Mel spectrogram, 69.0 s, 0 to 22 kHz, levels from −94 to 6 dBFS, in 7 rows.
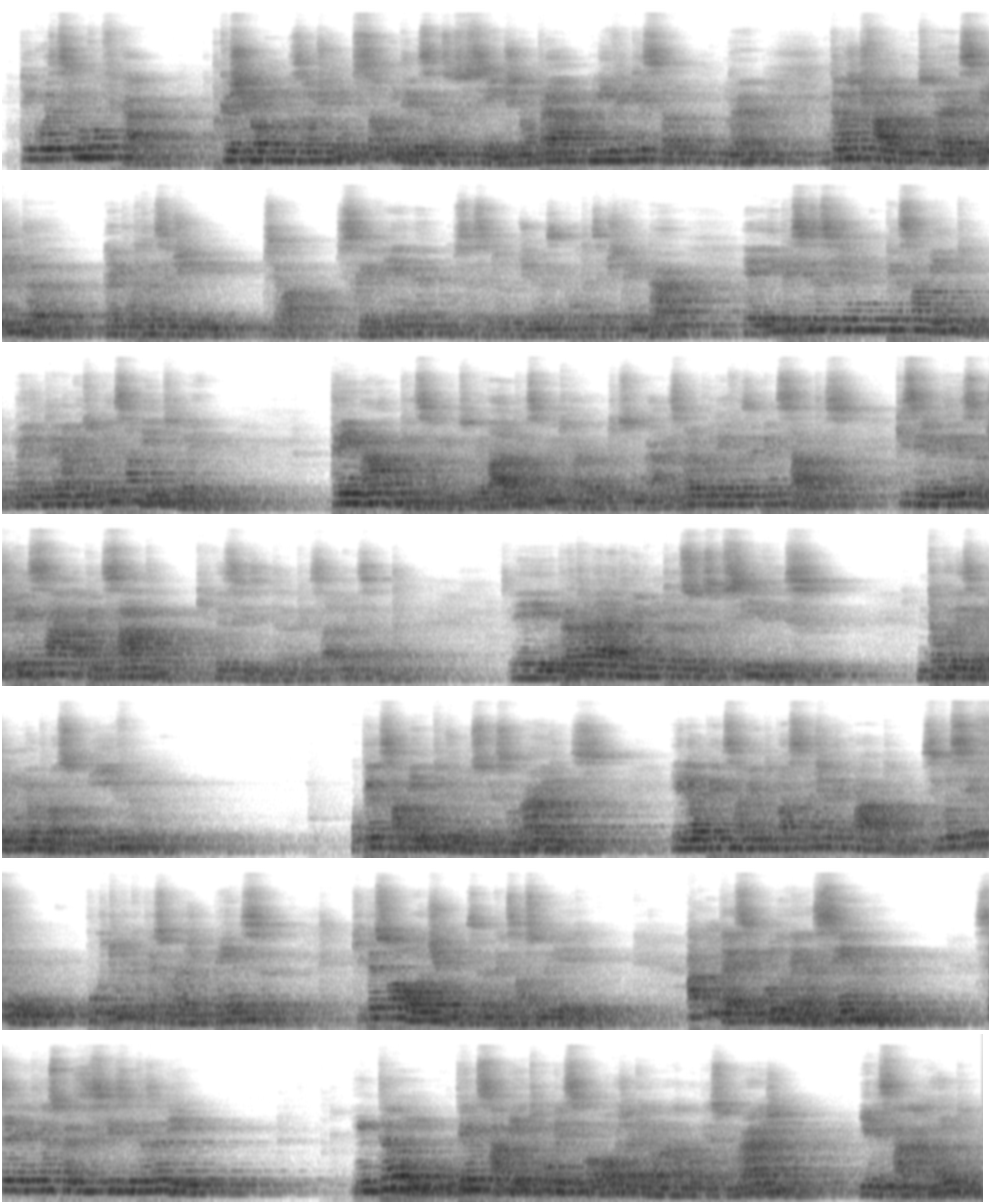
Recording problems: room echo; strong; dies away in 2 s
off-mic speech; far

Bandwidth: 17 kHz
